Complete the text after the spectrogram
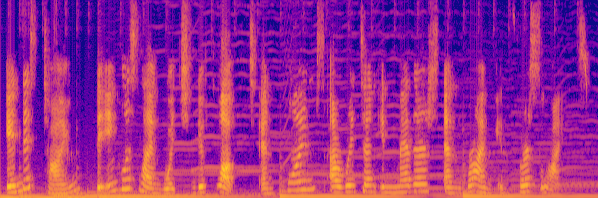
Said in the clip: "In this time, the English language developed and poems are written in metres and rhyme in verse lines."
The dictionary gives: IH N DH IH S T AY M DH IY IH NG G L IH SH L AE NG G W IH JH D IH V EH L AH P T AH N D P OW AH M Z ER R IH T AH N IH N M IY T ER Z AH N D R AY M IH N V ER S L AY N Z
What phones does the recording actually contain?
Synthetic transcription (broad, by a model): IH N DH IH S T AY M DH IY IH NG G L IH SH L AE NG G W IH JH D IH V L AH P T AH N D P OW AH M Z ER R IH T AH N IH N M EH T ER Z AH N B R AY M IH N F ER S L AY N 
